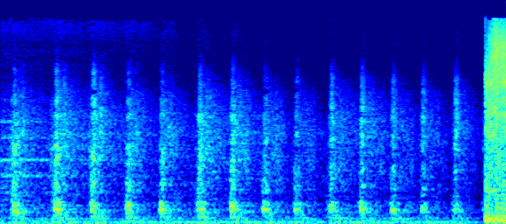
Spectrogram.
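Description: Train wheels clicking over rail joints in a steady rhythm of about two strokes a second, slowly fading away.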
